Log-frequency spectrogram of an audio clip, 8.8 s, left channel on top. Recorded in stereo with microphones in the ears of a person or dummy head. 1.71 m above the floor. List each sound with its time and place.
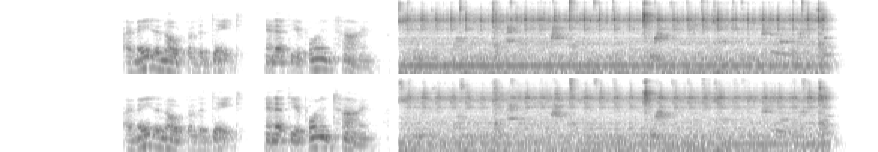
1.2 s a man speaking: 30° left (ahead or behind), 1.8 m; by 3.9 s 70° right (ahead or behind), 1.2 m
4.0 s dripping: 40° left (ahead or behind), 3.5 m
